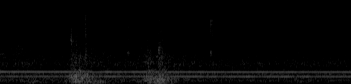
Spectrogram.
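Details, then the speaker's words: BYD Atto 3 EV: steady low two-note constant hum over quiet road noise at low speed, disappears as speed rises; normal pedestrian warning sound. "It's just a very constant humming at low speeds. As I pick up speeds, and then it's gone."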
